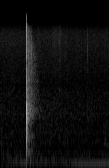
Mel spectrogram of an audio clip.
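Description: A single sharp click about half a second in: a small cylindrical magnet snapping down onto a clear acrylic quilting ruler lying on a Sew Tites magnetic cutting mat.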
